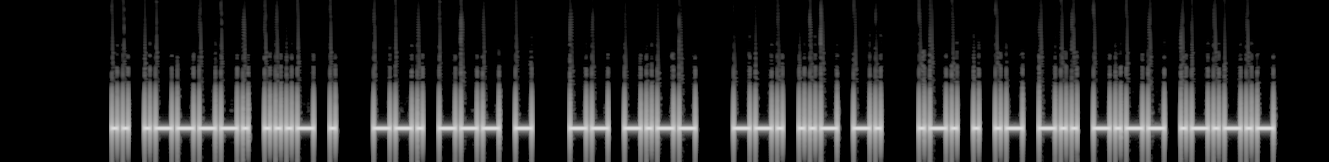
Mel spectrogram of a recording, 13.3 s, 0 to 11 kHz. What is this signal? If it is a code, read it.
Morse code, heard as a keyed tone, about 22 wpm, 700 Hz. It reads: I'VE GOT MY GUN READY.
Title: A Sound Of Thunder 22wpm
